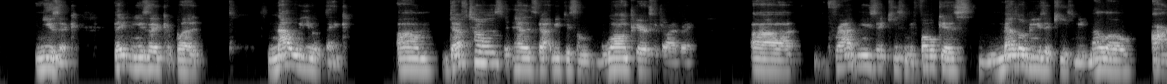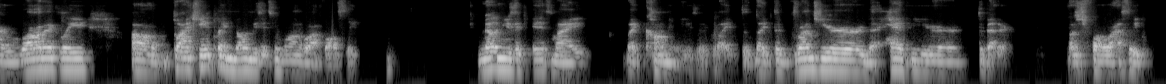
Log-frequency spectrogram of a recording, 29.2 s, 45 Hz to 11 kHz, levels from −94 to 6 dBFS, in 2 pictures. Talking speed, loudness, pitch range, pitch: 135 wpm, -22 LUFS, 110-145 Hz, 120 Hz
